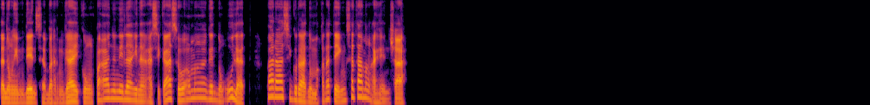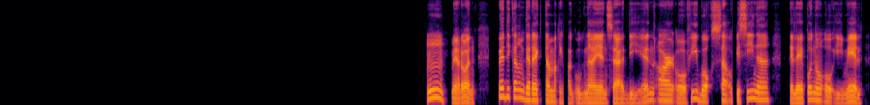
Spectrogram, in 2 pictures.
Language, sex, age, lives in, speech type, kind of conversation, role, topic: Filipino, male, 35-39, Philippines, read, expert-assistant, expert, Kapag may naririnig kang bagong balita tungkol sa kalikasan ng Pilipinas, paano mo tinitiyak na hindi ito haka-haka lang?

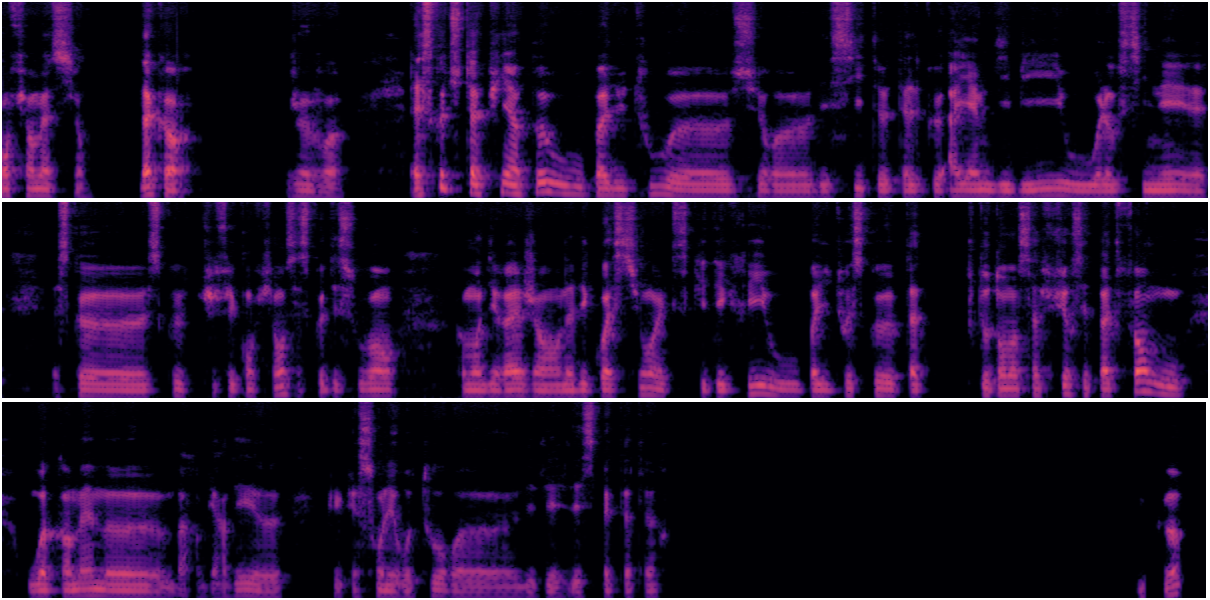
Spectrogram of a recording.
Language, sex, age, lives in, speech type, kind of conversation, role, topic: French, male, 50-54, France, conversation, podcast, host, Comment découvres-tu de nouveaux artistes ou de nouvelles séries ?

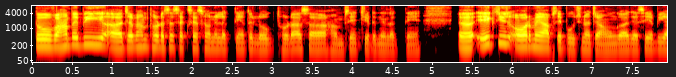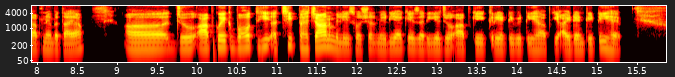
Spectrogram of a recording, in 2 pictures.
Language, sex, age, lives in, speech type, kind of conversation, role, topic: Hindi, male, 35-39, India, conversation, podcast, host, Social media ne tumhari creative pehchaan par kya asar dala hai?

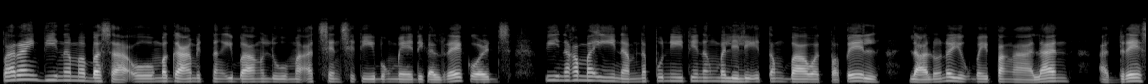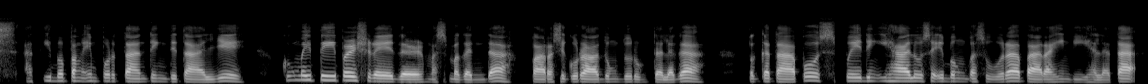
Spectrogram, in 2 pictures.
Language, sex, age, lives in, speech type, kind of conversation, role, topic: Filipino, male, 30-34, Philippines, read, expert-assistant, expert, Paano mas maayos at ligtas na itago at pamahalaan ang medical records ng pamilya?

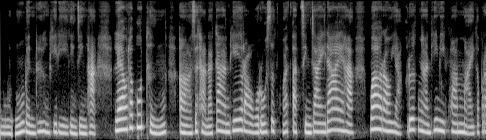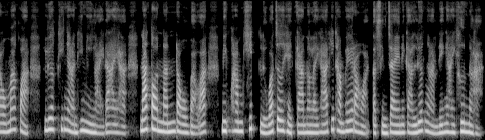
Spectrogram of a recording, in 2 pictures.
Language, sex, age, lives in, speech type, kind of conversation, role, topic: Thai, female, 25-29, Thailand, conversation, podcast, host, ถ้าคุณต้องเลือกระหว่างรายได้กับงานที่มีความหมาย คุณจะเลือกอะไร?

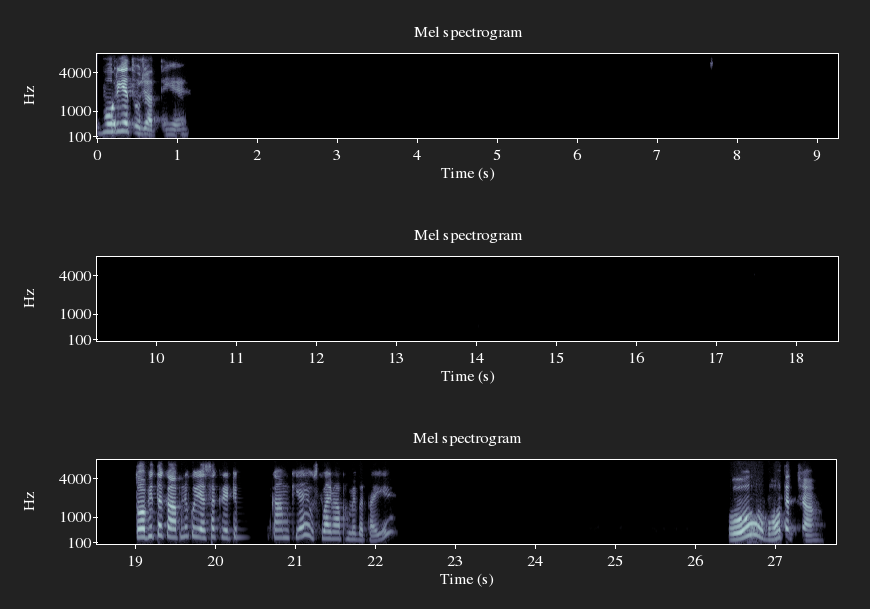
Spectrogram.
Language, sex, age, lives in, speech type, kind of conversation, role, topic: Hindi, female, 30-34, India, conversation, podcast, host, आप अपना रचनात्मक काम शुरू कैसे करते हैं?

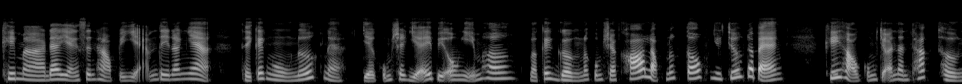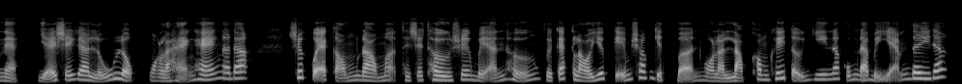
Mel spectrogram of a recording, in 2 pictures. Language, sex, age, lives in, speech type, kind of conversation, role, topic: Vietnamese, female, 30-34, United States, read, expert-assistant, expert, Tại sao con người lại phải quan tâm đến việc bảo vệ động vật hoang dã?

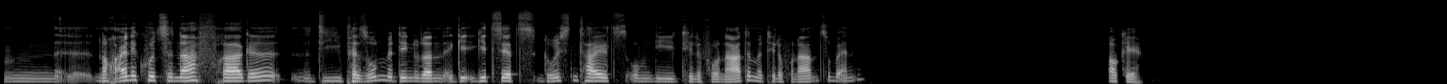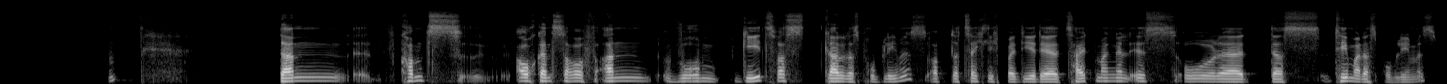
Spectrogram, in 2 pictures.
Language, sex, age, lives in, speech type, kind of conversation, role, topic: German, male, 30-34, Germany, conversation, advice, advisor, Wie kann ich Familienmitgliedern klare Grenzen setzen und sie verständlich erklären?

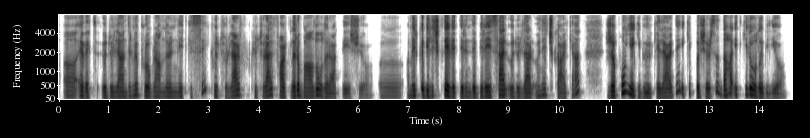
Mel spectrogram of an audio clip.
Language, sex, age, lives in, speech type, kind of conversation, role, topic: Turkish, female, 50-54, Italy, read, expert-assistant, expert, Farklı ülkelerde hemşirelerin rolü neden bu kadar değişiyor?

